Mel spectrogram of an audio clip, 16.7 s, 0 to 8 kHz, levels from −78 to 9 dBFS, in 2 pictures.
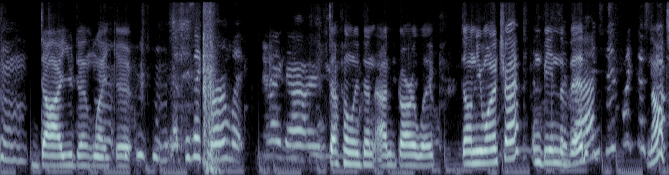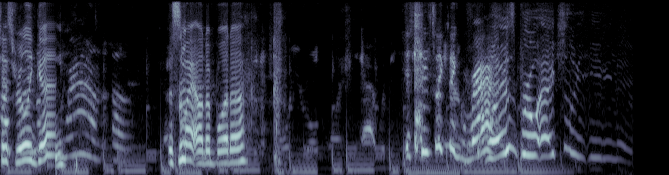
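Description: At 2.50 s there is a short concealed packet loss. About 20 ms of the call stream arrived too late for the decoder, and the receiver bridged the hole by extrapolating the preceding sound before crossfading back. It is heard as a brief smear lasting roughly 30 ms.

From 8.95 to 9.07 s a burst of packet loss removes about 100 ms. Concealment sustains the last sound while attenuating it, producing a held, decaying buzz or hiss. Playback then resumes later in the signal, so the material in that gap is gone.

The smooth fade-out beginning around 15 s carries truncation distortion from 15.00 s to the end. The fade was requantised without dither at a resolution that fits roughly 9 bits. From 15.44 s onward the waveform collapses into coarse steps, and the tail turns gritty.

Across the clip, the call codec's band limit means nothing is present above 8 kHz.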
